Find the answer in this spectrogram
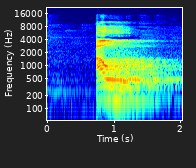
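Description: After a brief pause, a man's voice intones one long, steady held syllable about three quarters of a second in, in the chanted style of reading an Arabic text aloud.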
